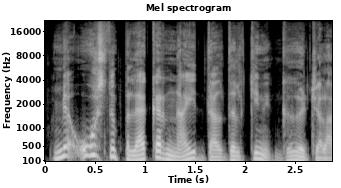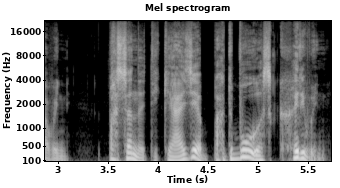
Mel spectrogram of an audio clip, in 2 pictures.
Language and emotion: Kashmiri, disgusted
